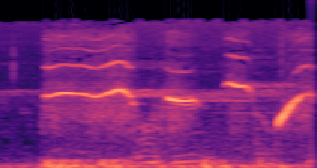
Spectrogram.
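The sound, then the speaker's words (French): Whistled language of the Canary Islands: several sliding, pitch-shifting whistled phrases that rise and fall like speech, carried over low background noise. “Les hommes parlent en sifflant dans le monde entier. Réaction à cette langue sifflée des Canaries,”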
